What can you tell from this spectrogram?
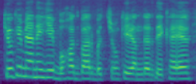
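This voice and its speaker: A woman teaching spoken English, slowly repeating example phrases for learners to copy. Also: medium pitch, a little hiss or hum. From India. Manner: slow drilled repetition of example phrases.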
